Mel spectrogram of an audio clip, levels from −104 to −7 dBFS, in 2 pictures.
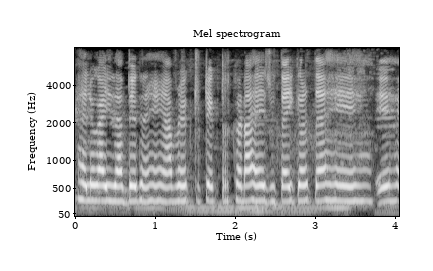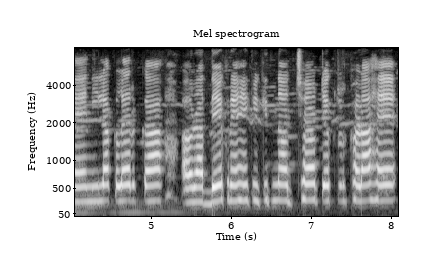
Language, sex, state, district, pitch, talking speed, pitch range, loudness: Hindi, female, Chhattisgarh, Sarguja, 275 Hz, 235 wpm, 270-280 Hz, -19 LUFS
